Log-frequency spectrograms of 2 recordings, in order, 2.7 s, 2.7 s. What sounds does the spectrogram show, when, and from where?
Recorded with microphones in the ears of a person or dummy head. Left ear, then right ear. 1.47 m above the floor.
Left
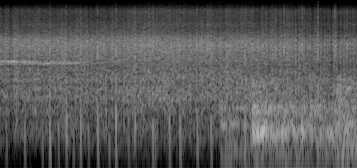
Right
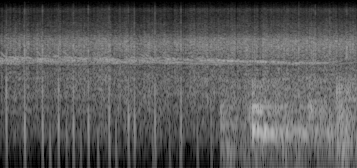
1.6 s running footsteps: 50° right (ahead or behind), 2.5 m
